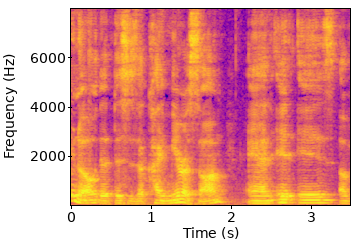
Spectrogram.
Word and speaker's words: Chimaira: Chimaira uh, it's spelled C H I M A I R A, and it's off of their self titled album Chimaira.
